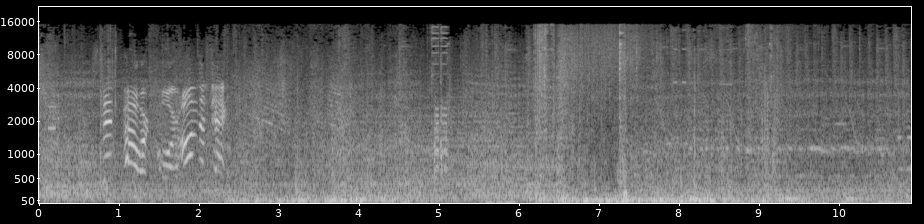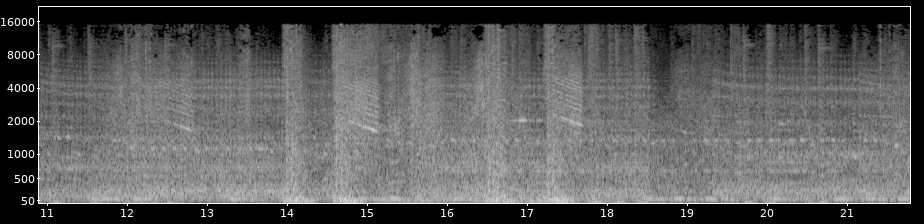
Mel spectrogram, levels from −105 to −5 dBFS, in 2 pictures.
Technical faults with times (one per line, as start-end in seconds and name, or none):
8.31 compressed frames skipped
